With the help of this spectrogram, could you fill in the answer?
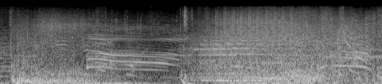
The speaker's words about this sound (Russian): раздается взрыв, они спрыгивают в окоп. Пролетающие самолеты сбрасывают бомбы, солдаты, не поспевшие укрыться в окопах падают.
